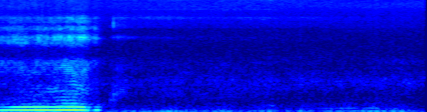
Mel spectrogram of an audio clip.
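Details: French Bulldog named Raf asleep, snoring while running in his sleep: one loud, low rattling snore for about a second, then quiet, soft breathing.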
